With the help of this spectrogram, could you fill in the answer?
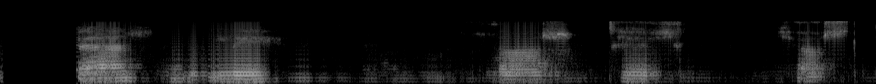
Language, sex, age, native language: Icelandic, female, 10, Icelandic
